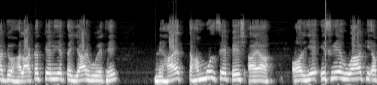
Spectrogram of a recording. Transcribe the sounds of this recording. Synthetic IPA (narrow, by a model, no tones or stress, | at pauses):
d͡ʒoːɦɐlaːkət̪keliet̪ɐjːaːɾɦʊet̪ʰe | nɪɦaːjət̪ːɐɦəmːʊlsepeːʃaːja | ɔːɾjeʔɪslieɦʊakiʔɐ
